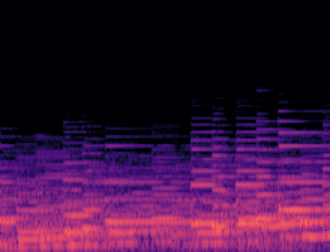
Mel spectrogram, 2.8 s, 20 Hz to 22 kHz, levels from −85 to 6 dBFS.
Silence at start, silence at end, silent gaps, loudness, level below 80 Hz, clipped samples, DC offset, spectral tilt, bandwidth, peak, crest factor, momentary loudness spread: 0 s; 0 s; none; -29 LUFS; -48 dBFS; under 0.1%; under 0.1%; -10 dB/octave; 4.9 kHz; -16 dBFS; 12 dB; 5 LU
